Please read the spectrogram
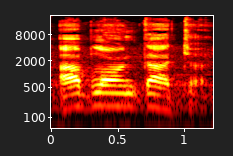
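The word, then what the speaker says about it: oblongata: the oblong and the ablonga. Just how it sounds.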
